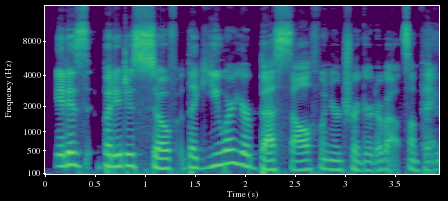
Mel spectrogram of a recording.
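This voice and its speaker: With an American accent, a woman uses an ordinary speaking voice at a fairly low pitch, with lively intonation. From US South, North Carolina (Raleigh). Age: 30s. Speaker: podcast guest, host's best friend. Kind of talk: casual chat.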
